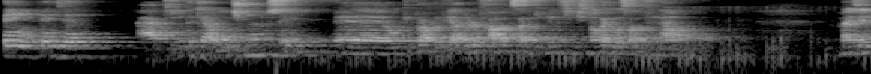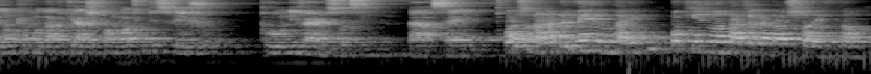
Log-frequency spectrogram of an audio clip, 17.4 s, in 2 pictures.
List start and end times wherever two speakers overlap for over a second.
none

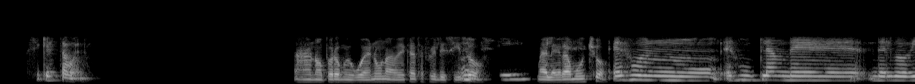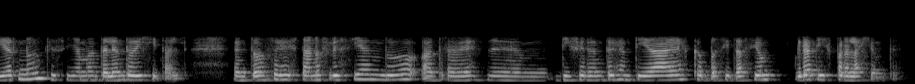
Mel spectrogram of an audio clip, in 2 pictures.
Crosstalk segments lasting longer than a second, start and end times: none

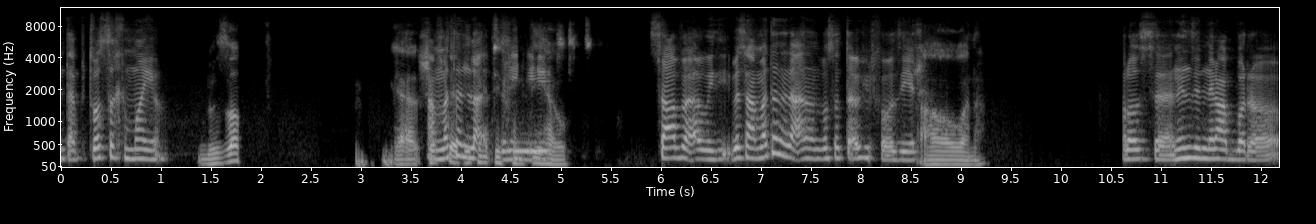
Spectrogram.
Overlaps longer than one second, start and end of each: 3.7-4.9

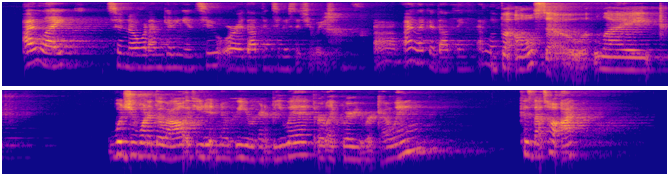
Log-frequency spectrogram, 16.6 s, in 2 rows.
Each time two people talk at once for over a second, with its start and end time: none

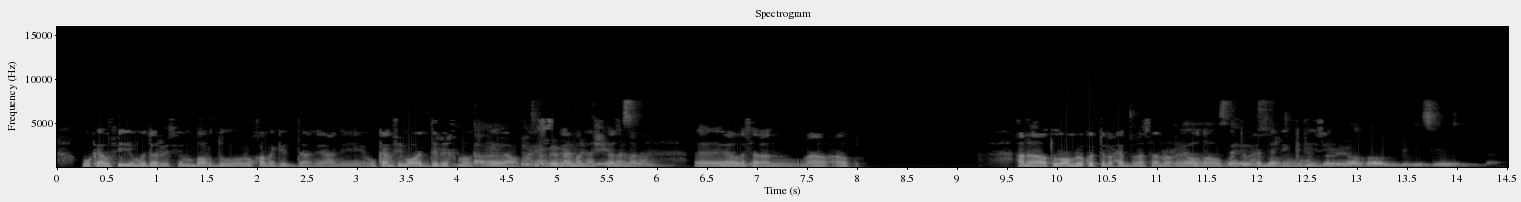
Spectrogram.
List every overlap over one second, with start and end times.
3.9-5.8, 11.2-12.8

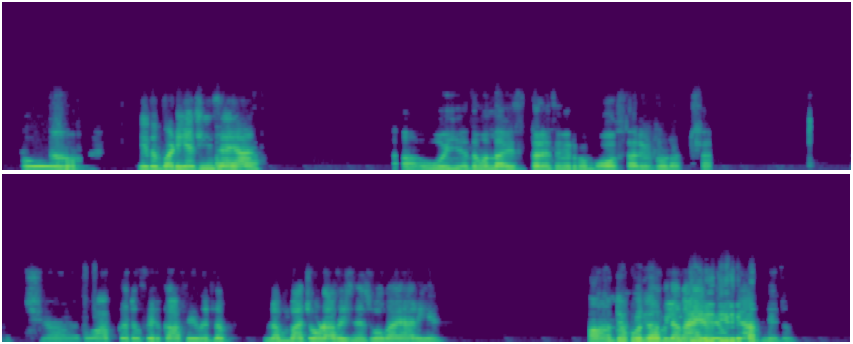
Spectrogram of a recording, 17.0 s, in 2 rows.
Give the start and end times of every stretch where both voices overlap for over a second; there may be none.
14.6-16.1

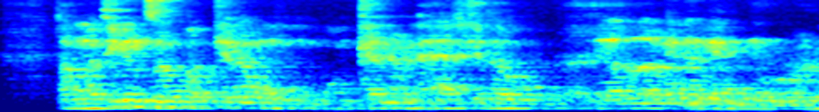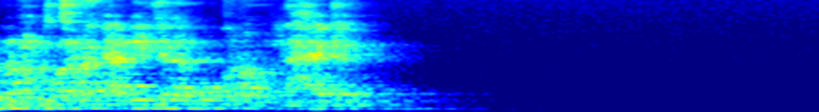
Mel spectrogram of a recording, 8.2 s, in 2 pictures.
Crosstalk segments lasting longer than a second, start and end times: 3.3-4.6

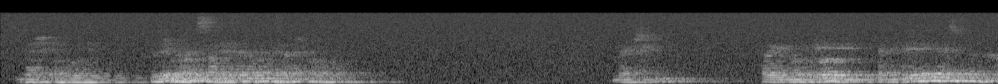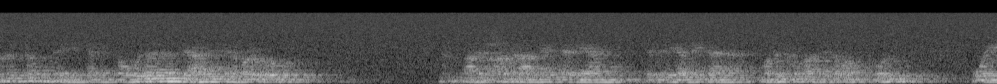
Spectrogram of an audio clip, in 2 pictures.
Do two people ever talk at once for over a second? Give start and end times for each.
1.6-3.1

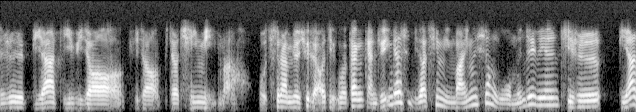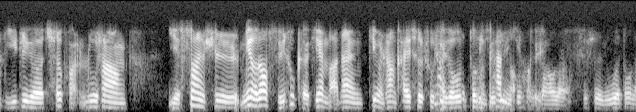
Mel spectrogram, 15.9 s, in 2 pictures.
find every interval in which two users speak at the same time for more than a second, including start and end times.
13.4-14.8

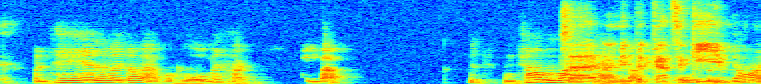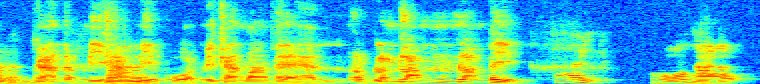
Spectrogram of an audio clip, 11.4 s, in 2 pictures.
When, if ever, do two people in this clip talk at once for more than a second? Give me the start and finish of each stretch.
4.2-5.5

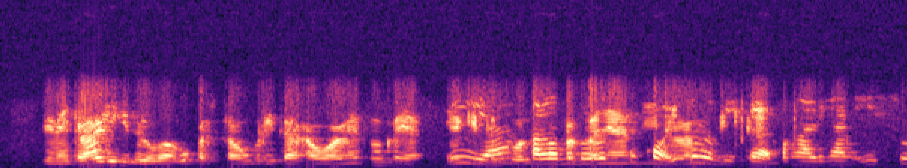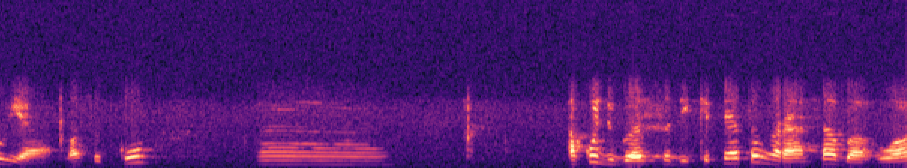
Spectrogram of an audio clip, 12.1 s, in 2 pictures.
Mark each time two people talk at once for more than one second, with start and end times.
3.0-5.2

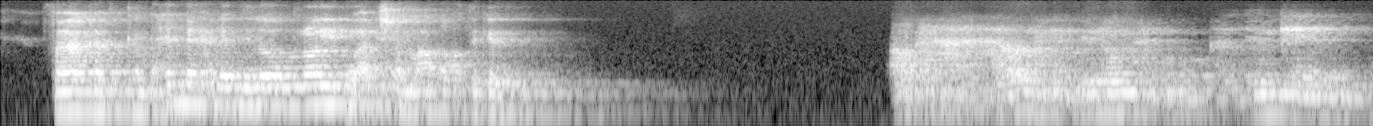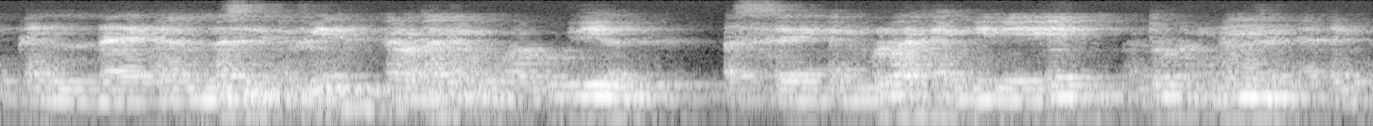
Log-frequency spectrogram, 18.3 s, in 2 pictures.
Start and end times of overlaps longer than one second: none

